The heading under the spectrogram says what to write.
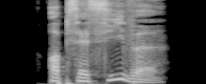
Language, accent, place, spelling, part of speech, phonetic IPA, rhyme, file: German, Germany, Berlin, obsessive, adjective, [ɔpz̥ɛˈsiːvə], -iːvə, De-obsessive.ogg
- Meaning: inflection of obsessiv: 1. strong/mixed nominative/accusative feminine singular 2. strong nominative/accusative plural 3. weak nominative all-gender singular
